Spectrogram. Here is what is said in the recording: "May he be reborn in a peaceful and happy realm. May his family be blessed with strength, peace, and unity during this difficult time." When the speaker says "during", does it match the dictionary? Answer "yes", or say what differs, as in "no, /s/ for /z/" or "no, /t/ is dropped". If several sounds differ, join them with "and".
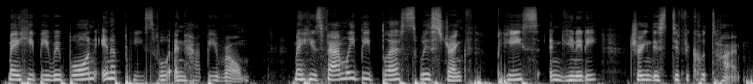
yes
